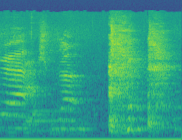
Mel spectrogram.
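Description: A person coughing, two or three quick bursts about one and a half seconds in, after a brief high-pitched voice at the start.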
